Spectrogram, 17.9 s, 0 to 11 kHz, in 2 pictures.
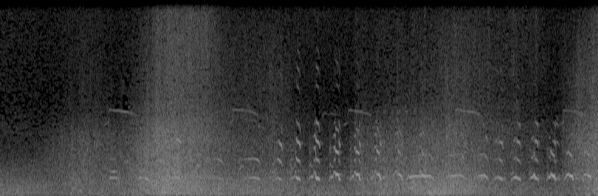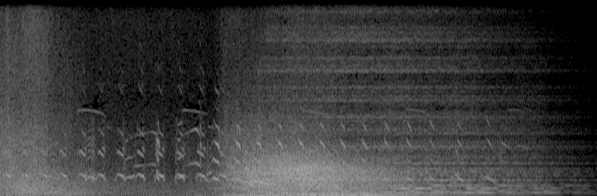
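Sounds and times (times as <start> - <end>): rushing noise: 12.2 - 16.0
music: 14.7 - 17.9.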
